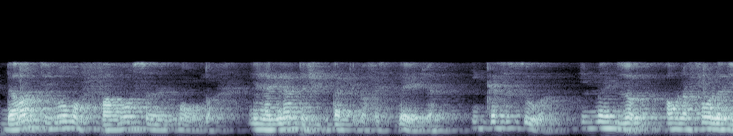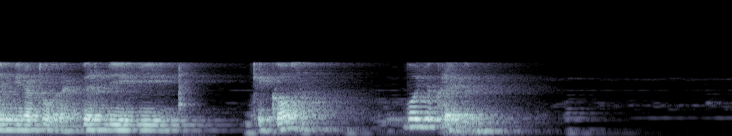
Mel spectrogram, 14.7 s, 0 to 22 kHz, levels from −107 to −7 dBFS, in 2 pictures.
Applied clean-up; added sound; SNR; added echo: none; Tap; 19 dB; reverberation time 1.0 s.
